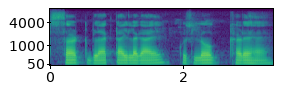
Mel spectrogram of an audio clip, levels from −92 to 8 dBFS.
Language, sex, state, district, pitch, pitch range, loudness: Hindi, male, Jharkhand, Deoghar, 105 Hz, 100-105 Hz, -19 LUFS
